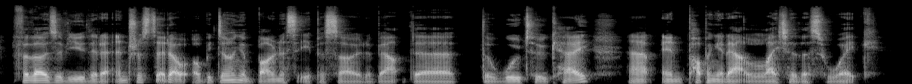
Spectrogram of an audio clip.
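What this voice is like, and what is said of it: Croaky voice. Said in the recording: “my voice is a bit croaky today. I ran the Wellington Urban Ultra Marathon yesterday”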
